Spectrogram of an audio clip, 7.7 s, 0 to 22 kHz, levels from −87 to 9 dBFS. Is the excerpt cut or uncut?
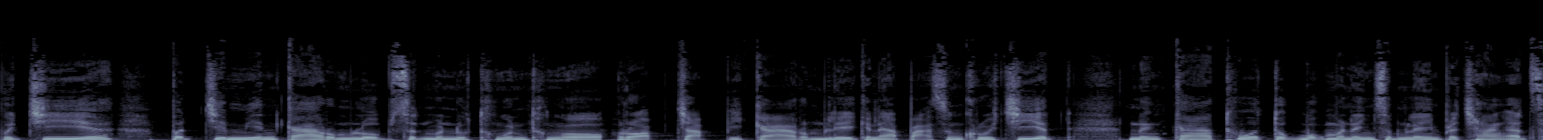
cut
